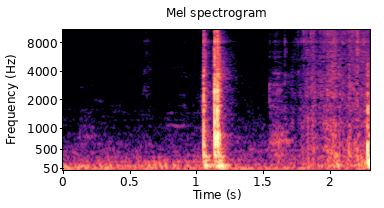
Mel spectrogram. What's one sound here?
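A computer mouse knocks down onto a hard surface.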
